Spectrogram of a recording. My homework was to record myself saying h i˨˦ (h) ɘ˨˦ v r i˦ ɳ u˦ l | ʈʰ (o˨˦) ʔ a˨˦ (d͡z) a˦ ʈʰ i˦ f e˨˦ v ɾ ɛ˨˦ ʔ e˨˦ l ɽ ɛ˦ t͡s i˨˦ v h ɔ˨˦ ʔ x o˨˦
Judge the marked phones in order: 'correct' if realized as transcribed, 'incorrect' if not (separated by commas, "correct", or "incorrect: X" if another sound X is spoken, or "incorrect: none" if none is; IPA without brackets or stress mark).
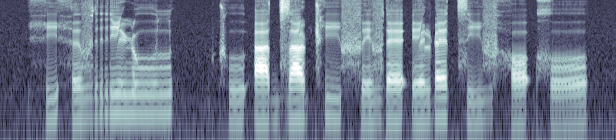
correct, incorrect: u˨˦, correct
